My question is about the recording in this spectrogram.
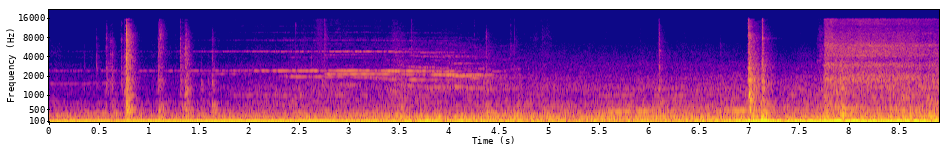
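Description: Latch and handle of a 787-series train's compartment door clicking several times as the door is opened, over the steady low rumble of the train. A louder click comes about seven seconds in as the door shuts, and a steady hiss starts just after.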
